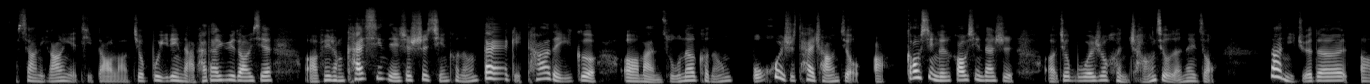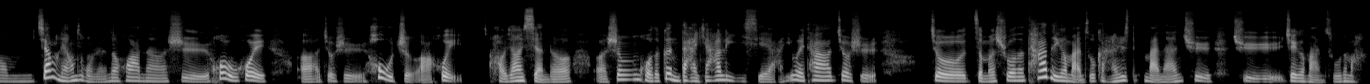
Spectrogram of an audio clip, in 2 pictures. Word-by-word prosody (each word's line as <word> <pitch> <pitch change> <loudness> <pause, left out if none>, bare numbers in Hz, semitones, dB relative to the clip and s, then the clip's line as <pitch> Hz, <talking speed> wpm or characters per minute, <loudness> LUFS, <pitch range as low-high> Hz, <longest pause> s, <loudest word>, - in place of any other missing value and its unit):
像 165 -6 -3
你 135 - -9
刚 145 +2 -1
刚 165 +1 0
也 145 - -8
提 - - -15
到 75 -1 -1
了， 70 -2 -7
就 165 - -1
不 165 +5 -2
一 170 - -2
定， 185 -2 +2
哪 155 - -3
怕 - - -2
他 195 +2 +2
遇 205 +1 +1
到 180 -2 +4
一 - - -1
些， 190 +2 +2 0.3
呃， - - 0
非 200 - 0
常 190 -2 0
开 245 +8 +7
心 270 +1 -5
的 190 - 0
一 - - 0
些 185 +5 0
事 215 +3 +2
情， 165 -4 -3
可 175 - -7
能 145 +6 -6
带 255 +2 +6
给 205 - -10
他 255 +2 +2
的 200 - +2
一 145 -2 -7
个， 175 -2 +3 0.3
呃， 155 -3 +4
满 115 -6 -1
足 130 +5 -7
呢， 185 +1 +4
可 - - -4
能 150 +8 -8 0.2
不 150 +2 -1
会 335 - +3
是 195 -7 -2
太 205 +3 +3
长 150 -3 0
久， - - -2
啊。 - - -2 0.2
高 310 +2 +8
兴 290 -9 +2
能 180 -1 +2
高 200 +1 +7
兴， 210 -1 -2
但 185 -1 +2
是， 165 -6 -4 0.3
呃， - - -2
就 190 - 0
不 175 0 -6
会 175 0 +3
说 195 +2 0
很 180 -3 -5
长 190 - -3
久 205 - +1
的 - - -3
那 155 +2 -5
种。 - - -5 0.5
那 370 -3 +10
你 180 - -2
觉 145 +4 -2
得， 180 +2 +3
呃， 145 -2 -5 0.3
这 - - +5
样 320 - +1
两 180 -1 0
种 200 -10 -5
人 120 +2 -11
的 155 0 -2
话 170 +1 0
呢， 145 -3 -6
是 140 -4 -3
会 275 - +2
不 190 - +3
会， 170 -7 +3 0.3
呃 - - -2
就 - - -5
是 - - -7
后 - - +2
者 - - -3
啊， - - -1
会 - - 0 0.2
好 125 - -3
像 165 +5 +4
显 115 -9 +1
得， 120 +4 -2 0.2
呃， - - -4
生 225 - 0
活 165 -7 +2
得 155 - -2
更 200 +1 +2
大 175 -3 +1
压 180 +6 0
力 205 -2 -1
一 145 -4 -18
些 130 -3 -6
啊？ 120 - -8
因 205 +5 -4
为 190 -3 +2
他 190 0 +2
就 185 0 -2
是 - - -6 0.5
就 150 -6 +4
怎 140 +2 -2
么 140 +1 -2
说 180 +4 +2
呢？ 180 0 0
他 320 - +6
的 - - +1
一 - - +3
个 170 - +2
满 150 - 0
足 150 - -5
感 155 -2 -7
还 140 +4 -3
是 185 - -8
蛮 165 -11 0
难 125 +5 -4
去 165 -4 -4 0.2
去 135 -4 -5
这 160 - +2
个 145 - -2
满 110 -6 -4
足 130 +5 -9
的 150 - -5
嘛。 130 - -7
175 Hz, 300 characters per minute, -25 LUFS, 145-195 Hz, 0.5 s, 那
